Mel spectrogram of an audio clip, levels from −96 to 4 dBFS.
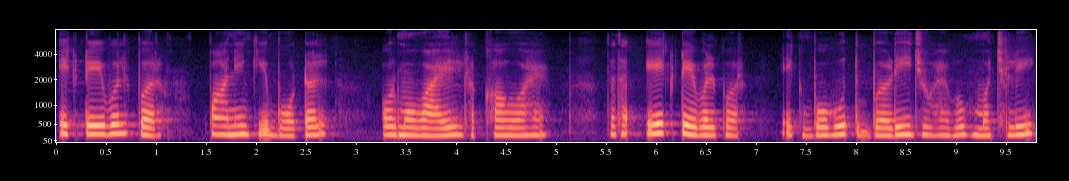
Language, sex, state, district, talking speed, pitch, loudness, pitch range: Hindi, female, Himachal Pradesh, Shimla, 135 wpm, 210 Hz, -18 LUFS, 200-230 Hz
